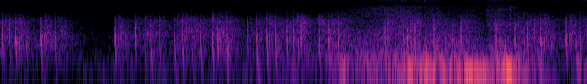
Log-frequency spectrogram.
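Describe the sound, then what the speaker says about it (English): Firecrackers go off at night in the distance, a rapid string of sharp crackling pops with a brief pause, then a denser burst of bangs toward the end, fairly faint overall. "Firecrackers?"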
